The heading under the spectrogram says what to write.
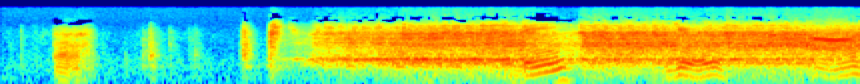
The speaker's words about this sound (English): It's the Mark V tapping code, a sort of trick Morse device so that man could communicate with each other in prisoner of war camps.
